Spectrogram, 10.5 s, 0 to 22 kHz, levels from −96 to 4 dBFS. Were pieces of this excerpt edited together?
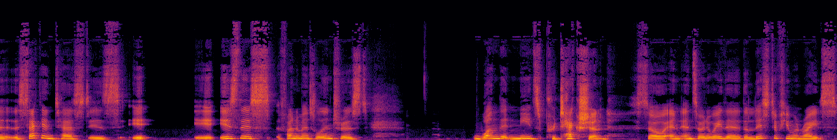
no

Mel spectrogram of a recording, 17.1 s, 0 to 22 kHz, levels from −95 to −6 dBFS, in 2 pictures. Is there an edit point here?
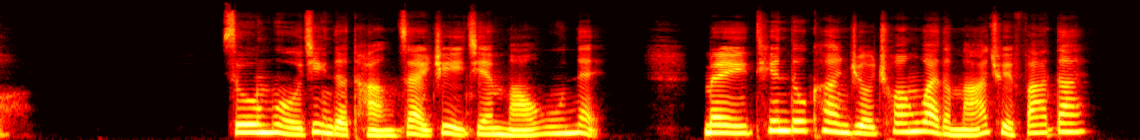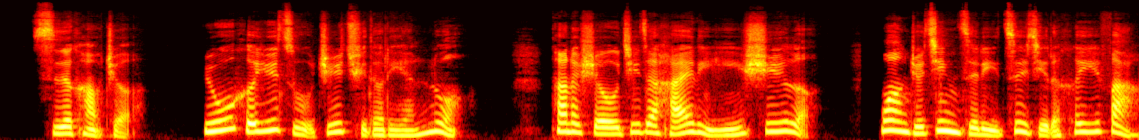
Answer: yes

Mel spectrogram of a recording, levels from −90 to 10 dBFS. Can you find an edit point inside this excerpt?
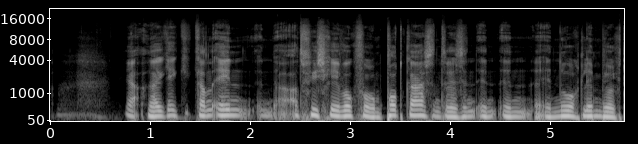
yes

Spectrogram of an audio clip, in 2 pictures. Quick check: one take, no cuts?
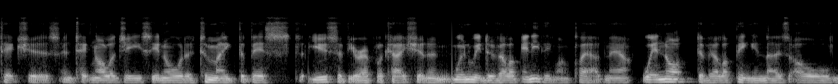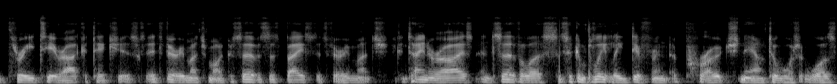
yes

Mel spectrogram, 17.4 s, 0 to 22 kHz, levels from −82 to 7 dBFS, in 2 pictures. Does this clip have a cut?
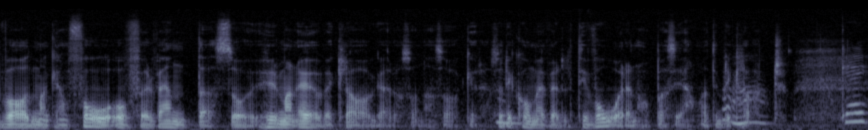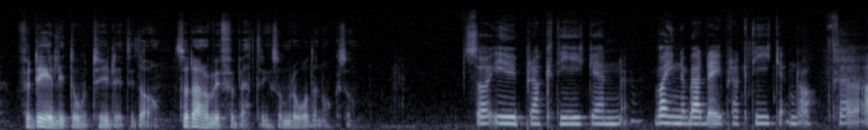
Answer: no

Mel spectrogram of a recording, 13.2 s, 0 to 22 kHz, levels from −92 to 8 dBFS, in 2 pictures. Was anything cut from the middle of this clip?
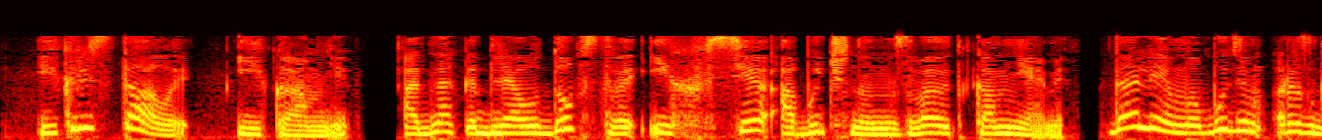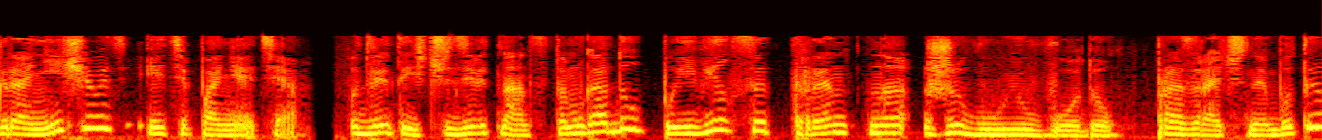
yes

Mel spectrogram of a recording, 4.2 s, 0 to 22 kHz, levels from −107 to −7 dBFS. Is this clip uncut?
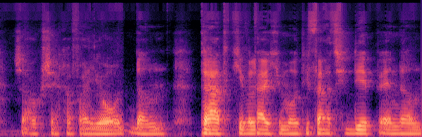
no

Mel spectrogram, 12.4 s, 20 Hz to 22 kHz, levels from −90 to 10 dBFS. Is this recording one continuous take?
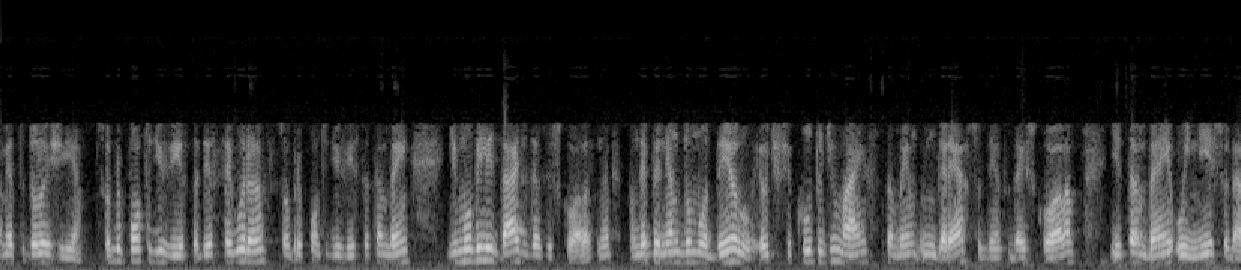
no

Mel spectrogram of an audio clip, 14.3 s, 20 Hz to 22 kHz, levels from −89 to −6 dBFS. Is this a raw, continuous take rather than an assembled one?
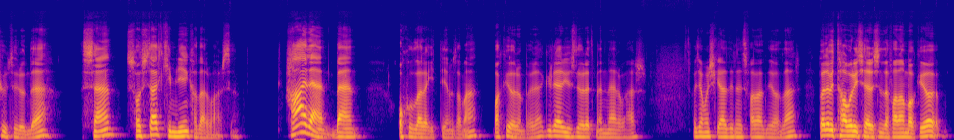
no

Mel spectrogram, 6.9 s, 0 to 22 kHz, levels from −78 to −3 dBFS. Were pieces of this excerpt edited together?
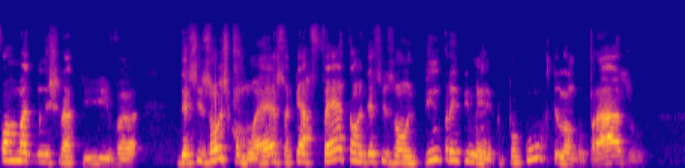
no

